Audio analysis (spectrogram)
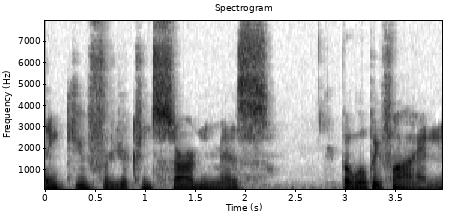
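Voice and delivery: soft, polite-sounding speech through gritted teeth. A character answers a distrustful stranger's concern, through slightly gritted teeth. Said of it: "Through slight gritted teeth".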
